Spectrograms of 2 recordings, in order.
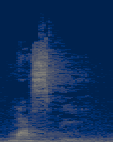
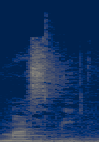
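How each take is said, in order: The two takes are said the same way.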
